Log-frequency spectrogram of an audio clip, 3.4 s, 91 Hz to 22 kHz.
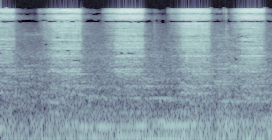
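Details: Hyundai HB20 on a lift with the steering turned: dry rasping creaks repeating with each steering movement, from a broken front upper strut mount; steering terminal to be removed first to rule out the steering rack.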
